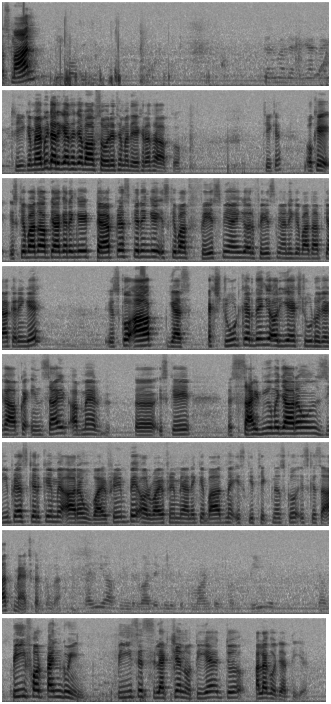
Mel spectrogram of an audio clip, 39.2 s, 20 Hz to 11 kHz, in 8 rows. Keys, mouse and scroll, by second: 6.9 click, 7.3 middle click, 7.3 middle click, 11.3 Tab, 13.4 click, 13.7 scroll down 1, 14.0 middle click, 14.3-14.6 scroll up 1, 16.3 scroll down 1, 16.5 middle click, 18.2 e, 19.9 click, 20.4-23.7 middle drag, 24.4-25.4 z, 27.0-30.0 drag, 29.8 middle click, 30.6 Tab, 31.6 middle click, 32.0 z, 32.7 scroll down 1, 33.0-36.0 middle drag.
